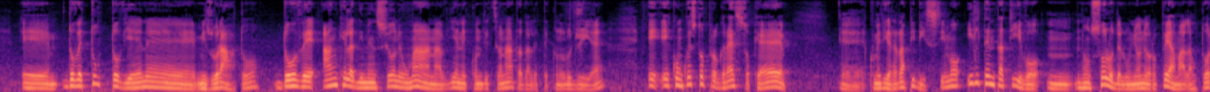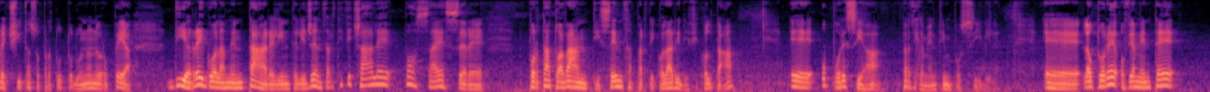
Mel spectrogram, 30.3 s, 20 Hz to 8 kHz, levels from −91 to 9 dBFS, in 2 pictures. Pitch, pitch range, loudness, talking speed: 120 Hz, 100-145 Hz, -19 LUFS, 115 wpm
